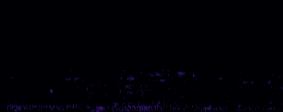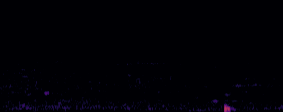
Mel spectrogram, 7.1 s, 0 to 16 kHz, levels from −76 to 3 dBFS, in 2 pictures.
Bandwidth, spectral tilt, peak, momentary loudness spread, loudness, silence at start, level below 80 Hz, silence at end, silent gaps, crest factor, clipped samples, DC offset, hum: 11 kHz; -7 dB/octave; -32 dBFS; 15 LU; -62 LUFS; 0.05 s; -68 dBFS; 0 s; none; 28 dB; under 0.1%; under 0.1%; none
